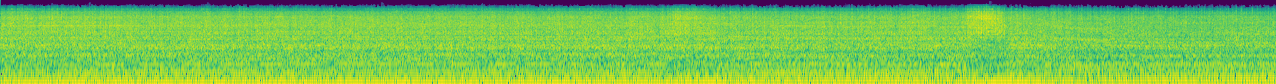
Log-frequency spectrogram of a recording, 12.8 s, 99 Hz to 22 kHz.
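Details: 1968 Chevy C10 small-block V8, first start after sitting since 1996 and freeing a seized engine, fired on spray: steady, low, even idle, constant drone, no knocks or misses, smoke from exhaust; running smoothly.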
